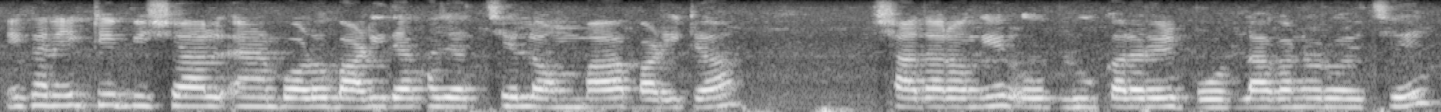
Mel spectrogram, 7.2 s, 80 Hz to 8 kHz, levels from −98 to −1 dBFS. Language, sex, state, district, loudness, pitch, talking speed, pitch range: Bengali, female, West Bengal, Purulia, -13 LUFS, 230 Hz, 165 wpm, 225-240 Hz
